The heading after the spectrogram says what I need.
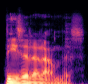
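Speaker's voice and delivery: low, soft, deadpan readout; just read the numbers, no fuss; flat lottery lady. Pretend. What gamblers want the lottery lady to say, deadpan. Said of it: "lady to come on and go".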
